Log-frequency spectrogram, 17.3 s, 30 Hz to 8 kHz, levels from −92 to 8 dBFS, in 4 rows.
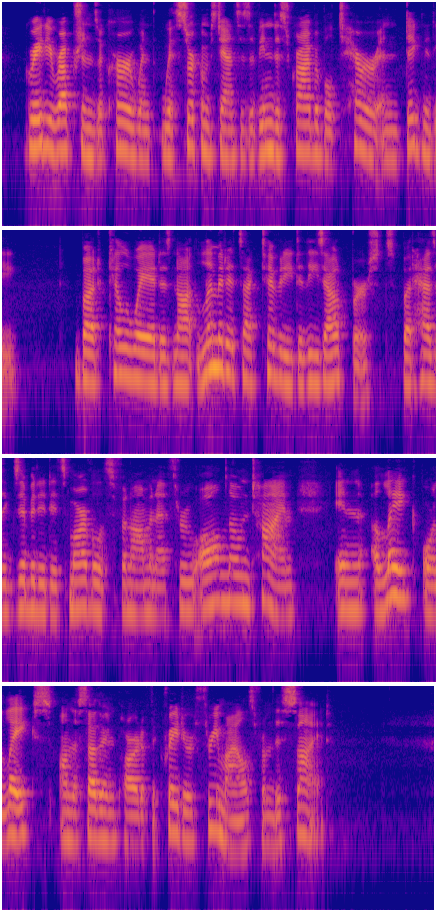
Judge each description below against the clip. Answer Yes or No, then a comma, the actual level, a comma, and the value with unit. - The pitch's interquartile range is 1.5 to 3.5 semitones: Yes, average, 2.8 semitones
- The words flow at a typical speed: Yes, average, 165 wpm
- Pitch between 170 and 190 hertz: Yes, medium, 185 Hz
